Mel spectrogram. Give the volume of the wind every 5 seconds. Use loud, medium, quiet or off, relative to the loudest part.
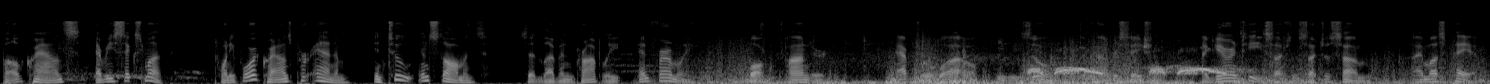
off, loud, loud.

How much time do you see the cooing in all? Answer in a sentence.
The cooing can be heard for 6 seconds in total.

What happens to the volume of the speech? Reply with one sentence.
The loudness of the speech stays about the same.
